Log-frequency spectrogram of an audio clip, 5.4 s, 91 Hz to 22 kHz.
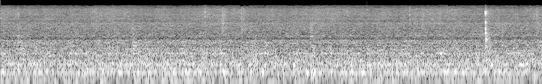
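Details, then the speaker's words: Indesit IS31V 3kg compact reversing tumble dryer during drum reverse, heater staying on during reverse; quiet, steady low hum from drum and fan with no scraping or squeal, running normally. "oh there's a reverse so unlike the white knight we don't cut the heater off during reverse and oh that's nice and warm and"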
